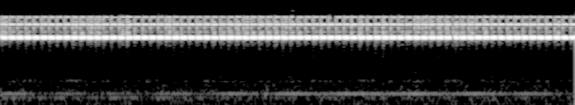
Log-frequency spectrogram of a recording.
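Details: Long-tailed tree cricket with an unbroken, clear metallic trill at a constant high pitch, finely pulsed and very regular, shimmering overtones layered above it, and a soft low background drone.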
